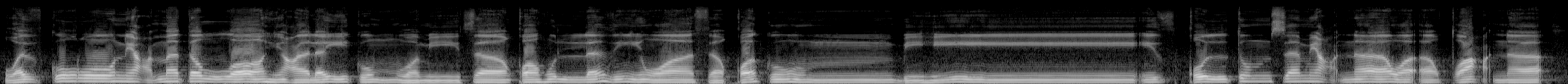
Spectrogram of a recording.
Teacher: لفظ اللہ کو خوب موٹا ادا کریں گے، اس سے پہلے حرف پر زبر ہے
